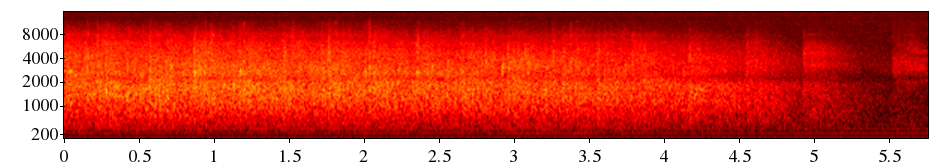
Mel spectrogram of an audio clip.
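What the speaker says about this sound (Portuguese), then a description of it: "Dê um poderoso aplauso para Jesus" A church congregation applauds during a sermon, a soft, even patter of many hands over a steady low hum, tapering gradually as it dies away.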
